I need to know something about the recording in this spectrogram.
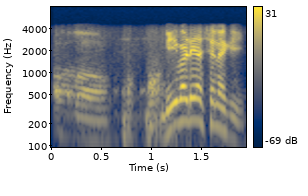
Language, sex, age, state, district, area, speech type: Bengali, male, 18-30, West Bengal, Uttar Dinajpur, rural, conversation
